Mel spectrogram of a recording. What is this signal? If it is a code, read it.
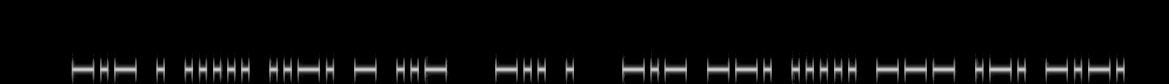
Morse code, heard as a keyed tone, about 17 wpm, 700 Hz. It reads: KE5FTU DE KG5ORC
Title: USA Callsign DE Callsign 17wpm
